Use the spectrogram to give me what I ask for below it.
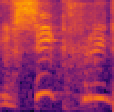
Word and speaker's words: Siegfried: Sì, Siegfried, ho finalmente uno che pronuncia bene.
